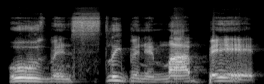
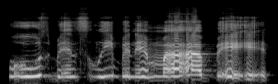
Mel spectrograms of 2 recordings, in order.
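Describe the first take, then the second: First: It is said in a deep gruff voice. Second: It is said in a tiny squeaky voice.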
